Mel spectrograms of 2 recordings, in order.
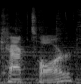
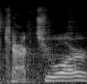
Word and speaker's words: Cactuar: one that was like wait it's not cactar it's cactuar what the but that was more of a my eyes playing tricks on me and I never noticed that the you and the a were in the other direction I thought it was a u r not uar so as soon as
